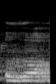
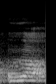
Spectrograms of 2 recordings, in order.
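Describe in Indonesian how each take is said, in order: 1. Konsonan pertama ujung lidahnya menyentuh gigi. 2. Konsonan pertama ujung lidahnya menyentuh gigi.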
